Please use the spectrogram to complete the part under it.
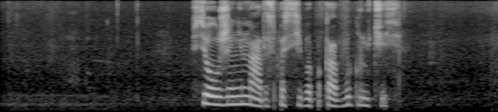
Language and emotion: Russian, angry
